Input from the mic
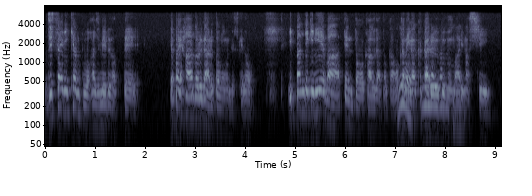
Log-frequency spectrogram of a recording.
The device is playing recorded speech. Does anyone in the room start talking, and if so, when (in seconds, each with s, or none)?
7.0 s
